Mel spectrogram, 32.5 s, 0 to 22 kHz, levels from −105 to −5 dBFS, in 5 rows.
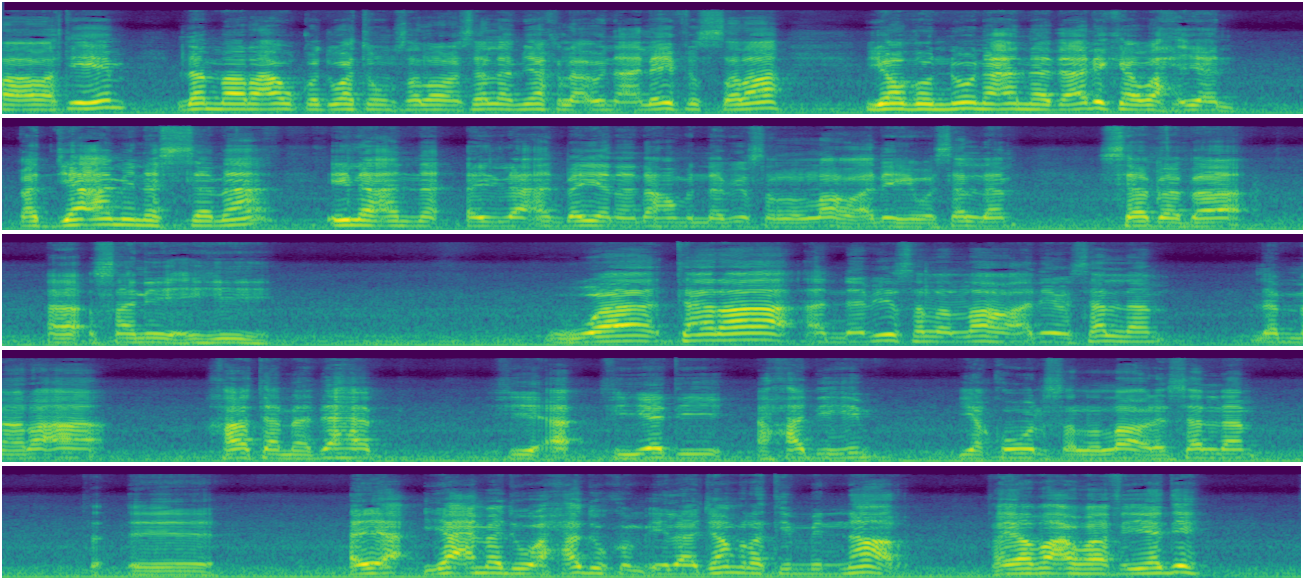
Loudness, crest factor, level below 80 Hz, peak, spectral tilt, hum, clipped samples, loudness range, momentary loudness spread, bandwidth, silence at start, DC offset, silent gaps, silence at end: -18 LUFS; 18 dB; -38 dBFS; 0 dBFS; -4.5 dB/octave; none; under 0.1%; 6 LU; 19 LU; 16 kHz; 0 s; under 0.1%; none; 0 s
